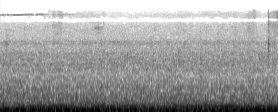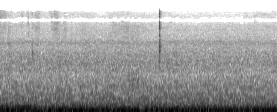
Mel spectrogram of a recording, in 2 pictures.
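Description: Steady low rumble of a car's engine idling, heard from inside the cabin, with a faint click about four seconds in.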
